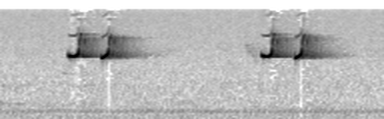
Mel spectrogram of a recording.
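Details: Rain quail, locally called chinghi batair, calling two loud, sharp double notes, each pair of high clipped whistles separated by roughly one and a half seconds, with a faint low hum beneath.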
